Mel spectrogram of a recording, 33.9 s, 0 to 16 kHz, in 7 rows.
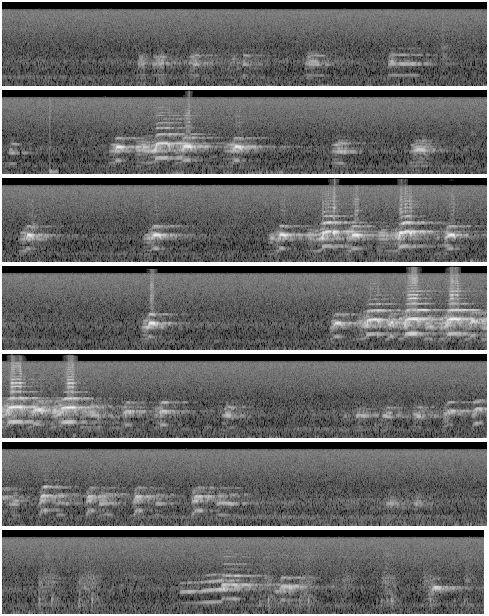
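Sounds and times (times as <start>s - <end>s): goose call honks and clucks: 1.4s - 3.3s, 3.9s - 5.2s, 5.9s - 7.5s, 8.2s - 9.2s, 9.9s - 10.2s, 11.1s - 11.6s, 12.4s - 14.4s, 16.0s - 16.4s, 17.8s - 21.9s, 22.9s - 26.8s, 30.9s - 32.3s, 32.9s - 33.9s.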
